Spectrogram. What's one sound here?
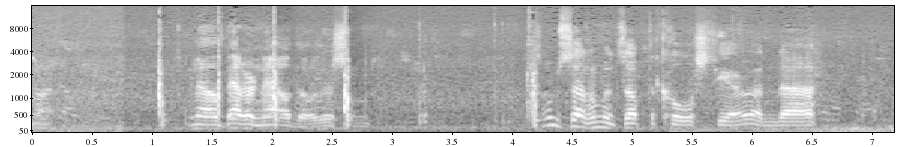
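An elderly man speaks calmly up close.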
